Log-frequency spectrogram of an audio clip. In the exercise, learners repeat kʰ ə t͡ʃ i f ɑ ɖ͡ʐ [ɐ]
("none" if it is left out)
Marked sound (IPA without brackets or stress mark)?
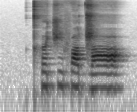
ɑ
